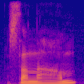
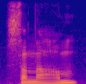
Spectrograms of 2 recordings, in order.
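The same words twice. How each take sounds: No difference in how they are said.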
